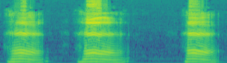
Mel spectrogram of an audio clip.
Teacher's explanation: والهاء فيها مد طبيعي وصلا وقفا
